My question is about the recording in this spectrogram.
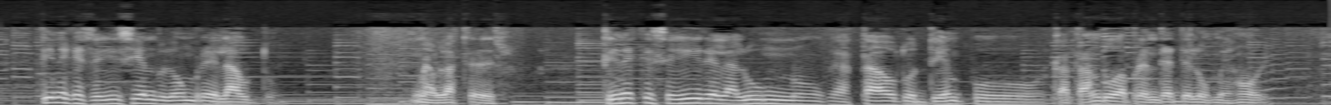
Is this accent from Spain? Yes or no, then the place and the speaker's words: no; Cuba; Somos cubanos.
